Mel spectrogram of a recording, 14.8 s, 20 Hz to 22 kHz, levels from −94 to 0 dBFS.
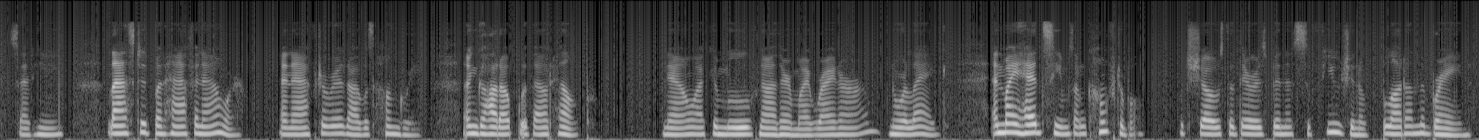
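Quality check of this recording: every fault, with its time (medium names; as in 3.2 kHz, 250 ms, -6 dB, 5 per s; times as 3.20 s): crackle 200 per s -32 dBFS
0.59 s: pop -19 dBFS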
